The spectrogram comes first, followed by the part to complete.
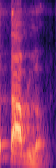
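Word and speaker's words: table: এ টেবিলকে আমরা, টেবিলকে বলা হচ্ছে ফ্রেঞ্চে উচ্চারণ, টেবিলের ইংলিশ এবং ফ্রেঞ্চ স্পেলিংটা সেম বাট উচ্চারণটা ডিফারেন্ট। ফ্রেঞ্চ হচ্ছে, ফ্রেঞ্চে বলা হচ্ছে তাবলো।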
